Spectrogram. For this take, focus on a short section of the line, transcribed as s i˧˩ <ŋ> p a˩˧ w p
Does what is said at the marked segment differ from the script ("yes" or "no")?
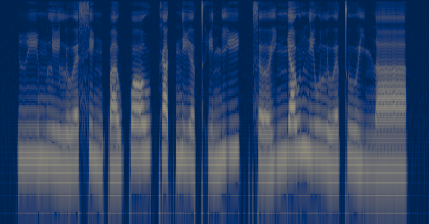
no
